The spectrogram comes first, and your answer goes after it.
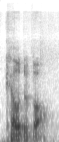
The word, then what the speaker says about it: Kel Duvall: who I am but you may refer to me as Kel Duvall you spell it for me now ke l space do v al okay like Robert Duvall i right thank you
